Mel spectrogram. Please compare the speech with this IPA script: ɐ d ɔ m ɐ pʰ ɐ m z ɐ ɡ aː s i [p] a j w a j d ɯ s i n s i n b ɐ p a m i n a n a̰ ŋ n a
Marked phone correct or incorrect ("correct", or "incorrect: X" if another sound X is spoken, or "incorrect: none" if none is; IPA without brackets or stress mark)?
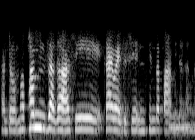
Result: incorrect: k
